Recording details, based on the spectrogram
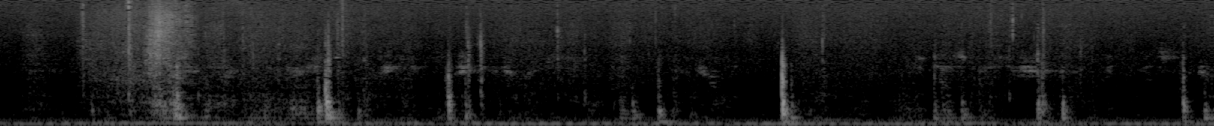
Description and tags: Footsteps on Wood
Someone turning around and walking on a wood floor.
wood, footsteps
